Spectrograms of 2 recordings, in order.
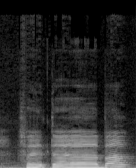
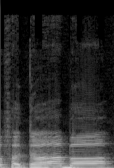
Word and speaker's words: فتاب: فتاب علیکم، فتاب، تا زبر الف تا، اسے لمبا کرنا ہے لیکن با زبر با، اس کو لمبا نہیں کرنا. اگر کوئی اس کو پڑھے گا فتابا تو معنی غلط ہو جائے گا.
